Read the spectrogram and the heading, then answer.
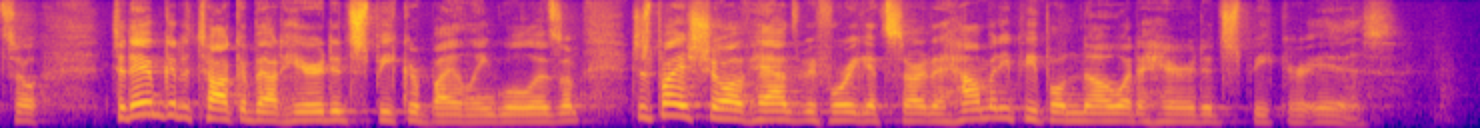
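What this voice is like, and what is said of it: American accent, fast speech. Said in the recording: “I'm American... I'm probably going to speak fast... my accent”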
